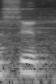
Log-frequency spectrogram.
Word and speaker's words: sheet: Range yang saya ingat tadi mikroskop, Ranger dengan apa ya, set kayaknya tadi, harusnya sheet, SHEET itu sheet bacanya, makanya namanya kalau di Google itu spreadsheet, bukan spreadsheet, beda lagi tuh.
